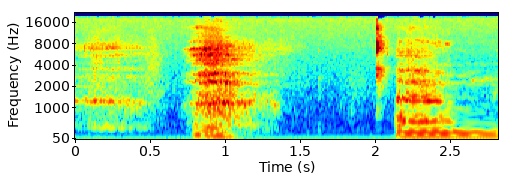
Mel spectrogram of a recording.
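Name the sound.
yawn into the microphone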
